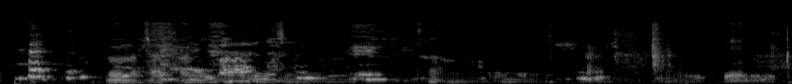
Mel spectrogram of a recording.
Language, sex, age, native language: Icelandic, male, 13, Icelandic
